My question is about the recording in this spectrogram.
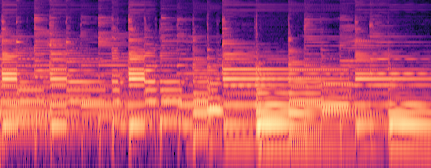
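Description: Acoustic guitar music: plucked notes and strummed chords at an even pace.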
